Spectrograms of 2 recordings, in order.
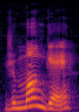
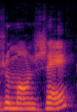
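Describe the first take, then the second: First: The g is said hard, as in go. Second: The g is said soft, as in manger. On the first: The speaker calls it wrong. "a G next to an A gives you a G sound. Je mangeais doesn't sound right at all" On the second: The speaker calls it right. "keep the original pronunciation of the infinitive verb"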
